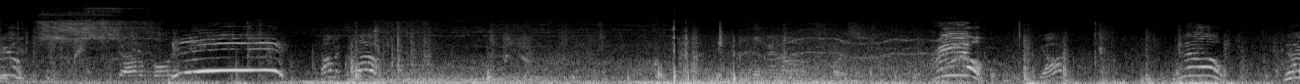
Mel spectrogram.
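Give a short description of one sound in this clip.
Wind buffets a microphone outdoors on open water.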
